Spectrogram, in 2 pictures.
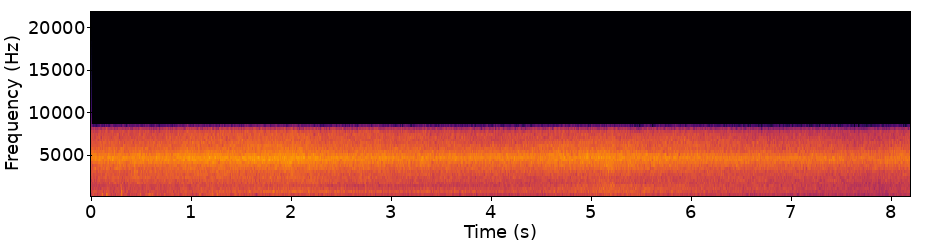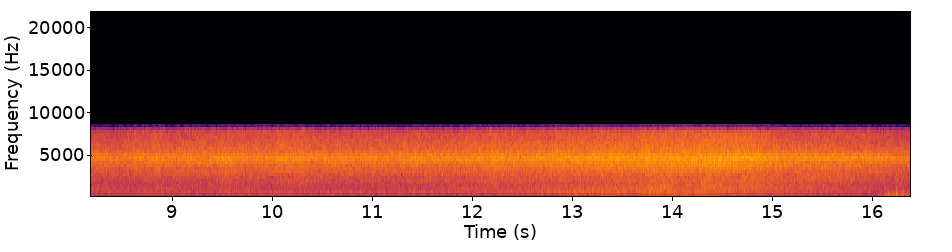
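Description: Wind buffeting the microphone over the steady wash of ocean surf, slowly swelling and easing, with strong low gusts near the start and just before the end.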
